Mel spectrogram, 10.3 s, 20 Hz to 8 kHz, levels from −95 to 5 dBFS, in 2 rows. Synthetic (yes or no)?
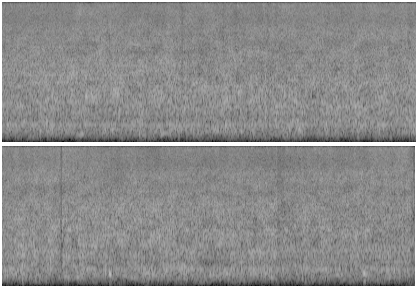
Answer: yes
